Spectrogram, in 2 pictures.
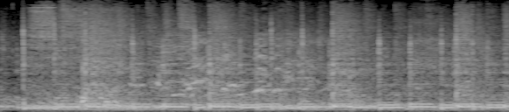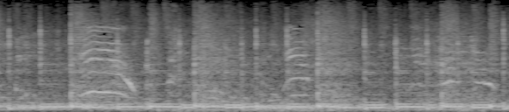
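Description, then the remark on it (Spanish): A cat meows a few times, drawn-out rising and falling cries over a steady low hum and faint background noise. “Claro, él, habla gato.”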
